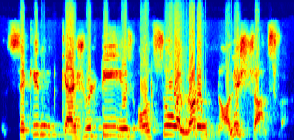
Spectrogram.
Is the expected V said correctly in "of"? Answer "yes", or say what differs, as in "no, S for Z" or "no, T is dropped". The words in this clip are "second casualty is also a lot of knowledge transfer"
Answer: yes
